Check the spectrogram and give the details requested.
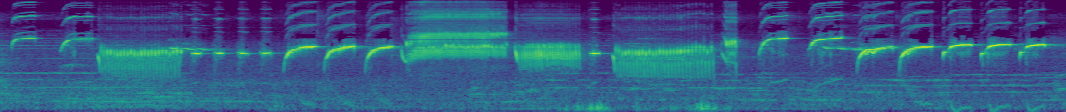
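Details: Male canary, caged and worked up, singing to a female before mating: varied phrases mixing upswept whistles, dense buzzy rolls and repeated rising notes, sung almost without pause.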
